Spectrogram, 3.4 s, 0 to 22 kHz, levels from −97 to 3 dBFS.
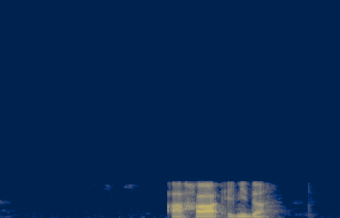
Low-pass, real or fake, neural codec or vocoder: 3.6 kHz; real; none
